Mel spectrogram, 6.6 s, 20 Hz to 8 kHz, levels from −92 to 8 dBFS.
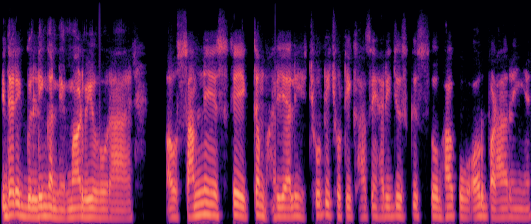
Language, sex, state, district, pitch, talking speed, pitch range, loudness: Hindi, male, Bihar, Gopalganj, 125 Hz, 225 wpm, 120-130 Hz, -18 LUFS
